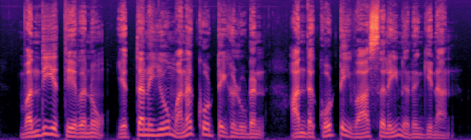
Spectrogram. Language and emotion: Tamil, neutral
